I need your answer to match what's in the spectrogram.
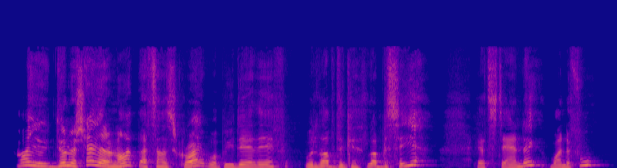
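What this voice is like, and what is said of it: Put-on Australian accent. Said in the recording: “You got a good Australian accent ... Yours is great ... Oh, yours is fantastic”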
